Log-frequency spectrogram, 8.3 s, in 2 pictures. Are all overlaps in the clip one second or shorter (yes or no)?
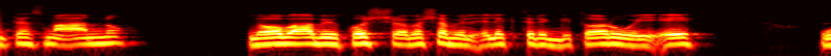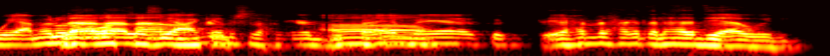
no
